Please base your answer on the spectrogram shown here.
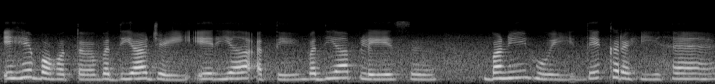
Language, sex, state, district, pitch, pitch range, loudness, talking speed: Punjabi, female, Punjab, Kapurthala, 255 Hz, 235-275 Hz, -18 LUFS, 110 wpm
